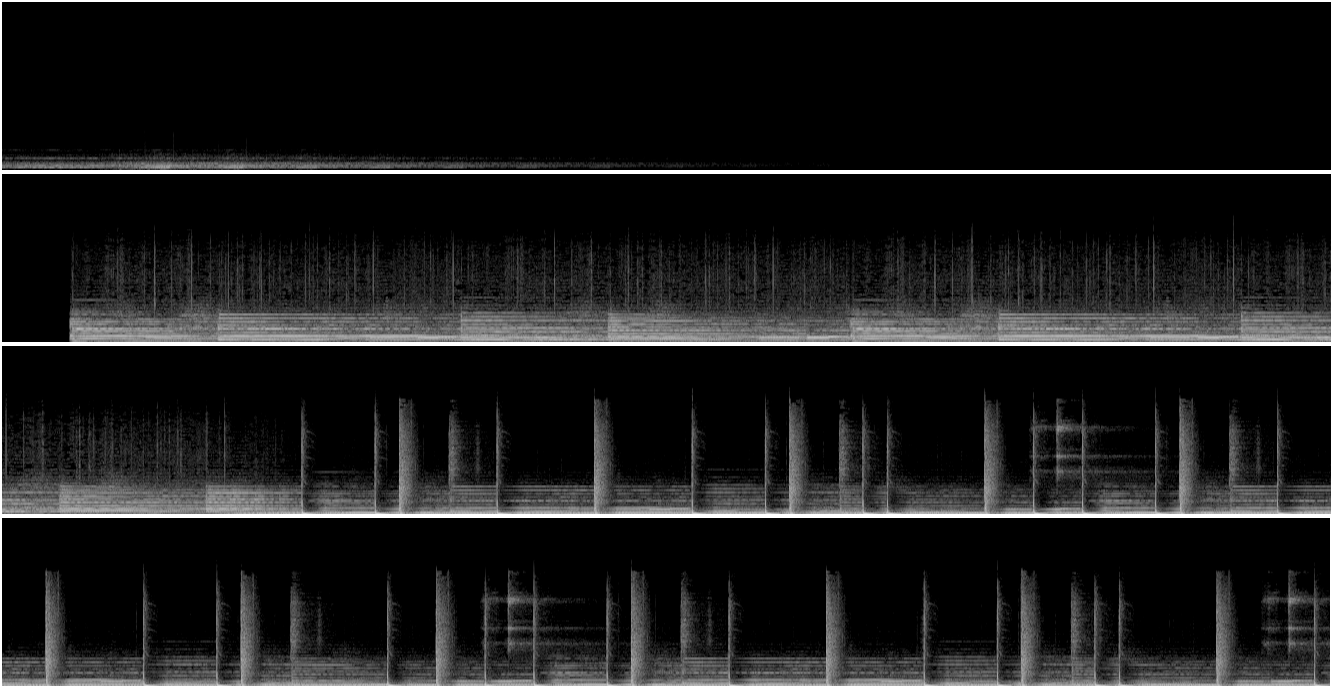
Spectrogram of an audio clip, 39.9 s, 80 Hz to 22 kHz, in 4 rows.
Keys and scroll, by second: 8.6 ctrl+c, 9.9 ctrl+v, 33.4 ctrl+z.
